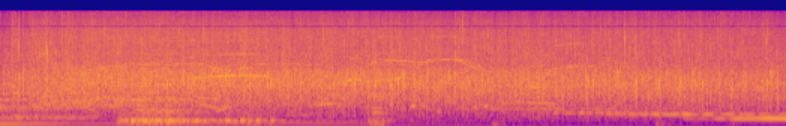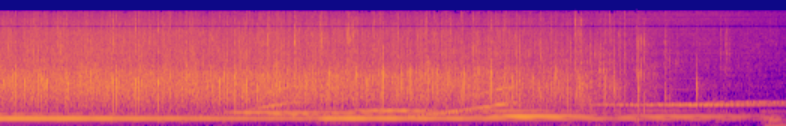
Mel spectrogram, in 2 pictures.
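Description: Concert audience applauding, with sustained instrument notes held over the applause; the applause thins out near the end.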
